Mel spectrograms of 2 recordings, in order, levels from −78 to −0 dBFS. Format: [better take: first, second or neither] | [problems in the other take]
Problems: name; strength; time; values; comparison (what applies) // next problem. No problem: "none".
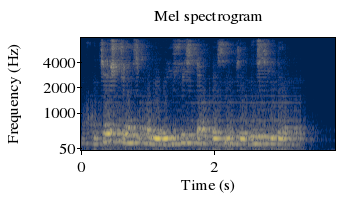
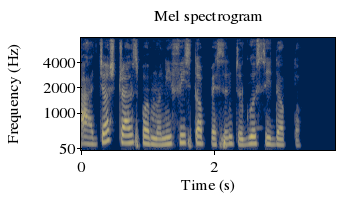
second | noise reduction (neural separator model SepFormer DNS4)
